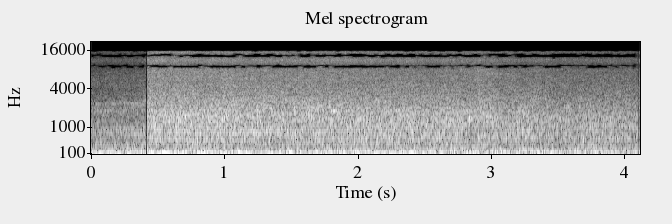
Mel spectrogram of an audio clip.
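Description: A vehicle's tyres running through shallow muddy floodwater: a steady rushing hiss of water that starts suddenly about half a second in, over the low rumble of the vehicle.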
